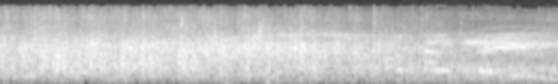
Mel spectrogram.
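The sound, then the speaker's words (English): Sustained applause from a sizable audience, a dense wash of clapping that holds steady and fairly loud throughout, with faint voices mixed in near the end. “Let's give it up for them. We love them.”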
